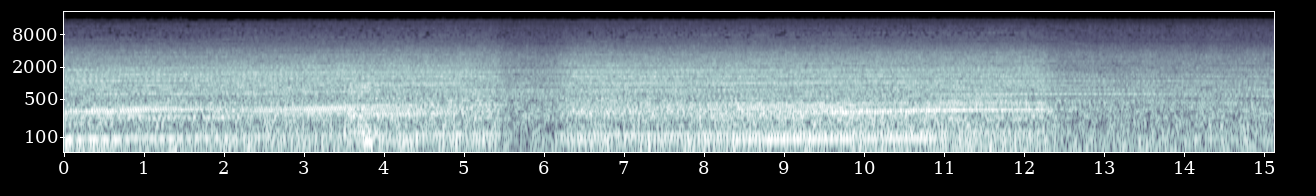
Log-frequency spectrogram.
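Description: Tyres roll on a road with a constant rush.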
